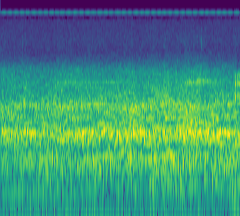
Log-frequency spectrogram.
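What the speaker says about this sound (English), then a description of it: "Much of the crowd chanting Gatti, Gatti, Gatti, as the young man made his way into the ring" A boxing crowd roars and chants a fighter's name, Gatti, as he walks to the ring, a loud, sustained arena din with no clear rhythmic beat.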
